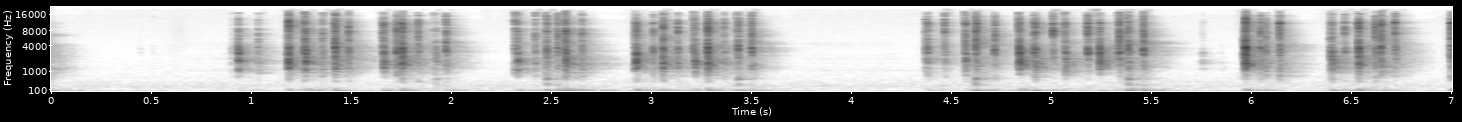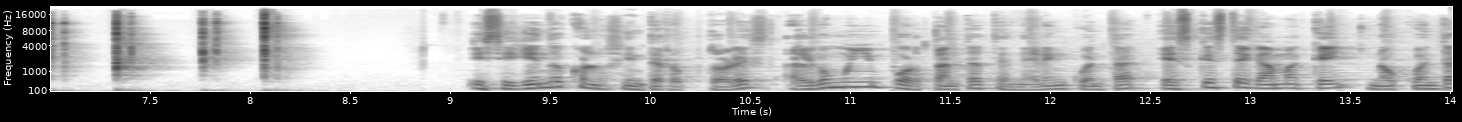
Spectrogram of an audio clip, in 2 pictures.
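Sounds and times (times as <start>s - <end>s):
keyboard keystroke clicks: 4.4s - 8.4s.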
